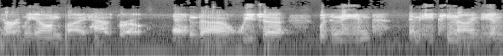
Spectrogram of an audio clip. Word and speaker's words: Ouija: Bob Murch, with me, the leading expert, on Ouija Board, I don't know.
